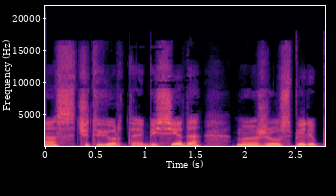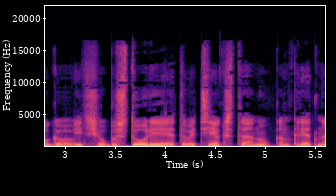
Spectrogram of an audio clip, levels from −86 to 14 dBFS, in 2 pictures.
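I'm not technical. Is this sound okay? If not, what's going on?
No, there are two brief glitches. At about 0.56 s, and again from 3.0 to 3.11 s, the sound goes smeared and noisy for a moment. That's AAC frame loss with concealment: chunks of the compressed audio went missing, and the player papered over the gap by reusing what it had just heard. The first gap lasts about 43 ms, which fits one lost frame, and the second about 85 ms, which fits two.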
